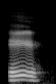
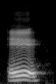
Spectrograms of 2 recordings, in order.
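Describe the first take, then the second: No difference in how they are said.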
